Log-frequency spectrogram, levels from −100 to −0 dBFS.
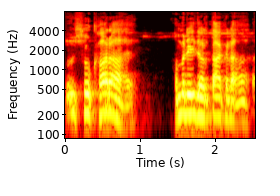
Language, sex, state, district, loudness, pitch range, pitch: Hindi, male, Bihar, Vaishali, -16 LUFS, 205-215 Hz, 210 Hz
